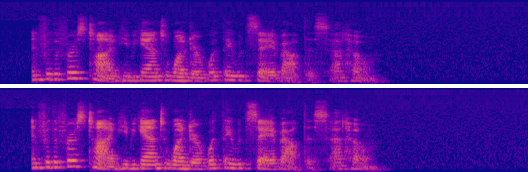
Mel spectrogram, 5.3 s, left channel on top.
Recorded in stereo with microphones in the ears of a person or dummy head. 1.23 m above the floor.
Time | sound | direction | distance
0.3 | a woman speaking | 65° right (ahead or behind) | 1.7 m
